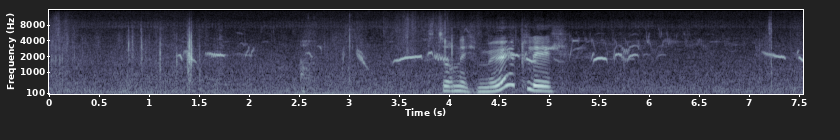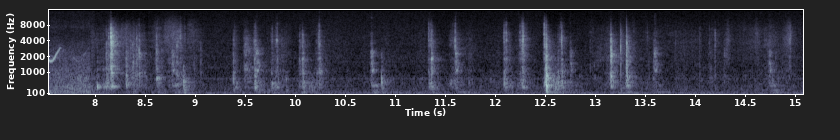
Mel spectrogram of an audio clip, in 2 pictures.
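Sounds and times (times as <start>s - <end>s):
bird chirping: 0.9s - 8.0s.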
